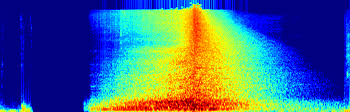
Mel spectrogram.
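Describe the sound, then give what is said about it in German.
A single small riser sound effect with choir at the end of a piece: a breathy, noisy whoosh that swells steadily for about two seconds to a bright peak, then gradually fades away, heard without speech. “Und äh, dann gehen wir auf den Schluss, denn wir haben so einen, einen kleinen Riser.”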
